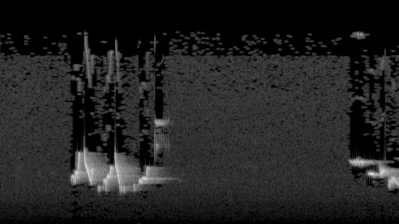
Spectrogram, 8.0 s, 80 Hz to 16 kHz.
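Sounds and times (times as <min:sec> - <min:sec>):
Blue-and-white flycatcher singing downslurred and wavering whistles: 0:01.4 - 0:03.5, 0:07.0 - 0:07.9.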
